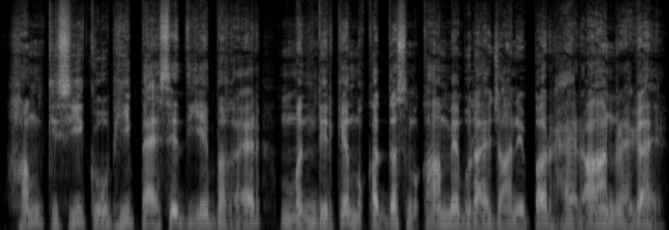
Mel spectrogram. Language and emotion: Urdu, surprised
